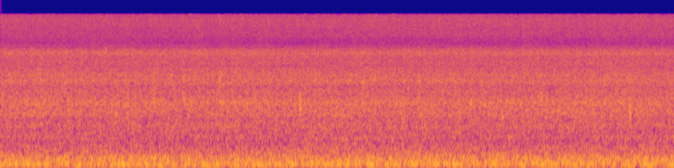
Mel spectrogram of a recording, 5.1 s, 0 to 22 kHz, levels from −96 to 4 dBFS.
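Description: No technical faults are audible anywhere in this recording.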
